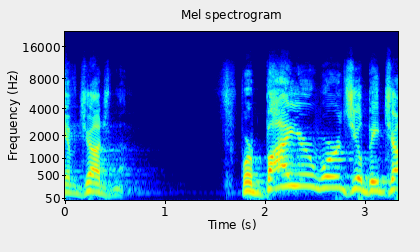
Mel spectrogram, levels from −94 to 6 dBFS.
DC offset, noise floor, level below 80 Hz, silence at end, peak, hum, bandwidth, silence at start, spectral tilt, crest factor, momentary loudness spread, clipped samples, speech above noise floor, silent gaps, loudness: under 0.1%; -84 dBFS; -70 dBFS; 0 s; -10 dBFS; none; 12.5 kHz; 0 s; -4.5 dB/octave; 20 dB; 6 LU; under 0.1%; 57 dB; none; -27 LUFS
